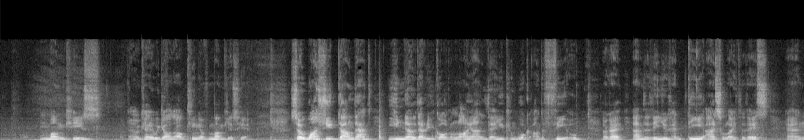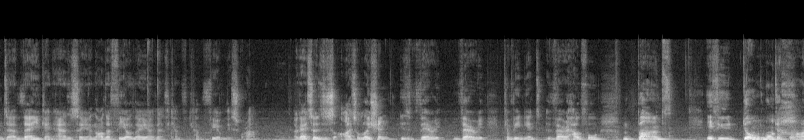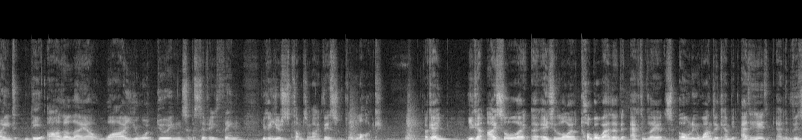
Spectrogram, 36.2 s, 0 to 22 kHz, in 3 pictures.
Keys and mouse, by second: 10.3 click, 14.3 click.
